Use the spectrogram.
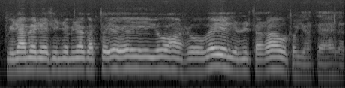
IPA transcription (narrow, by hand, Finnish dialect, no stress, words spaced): minæ mene sinːe minæ kɑtːo eːi johɑn se o ʋejelːy niːtæ rɑˑutojɑ tæːlæ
